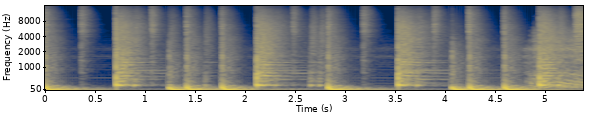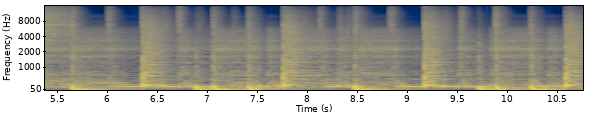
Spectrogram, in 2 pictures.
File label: drum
